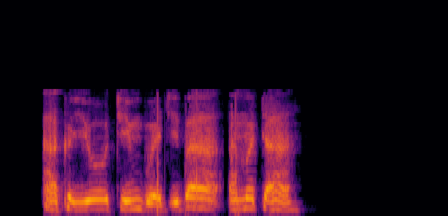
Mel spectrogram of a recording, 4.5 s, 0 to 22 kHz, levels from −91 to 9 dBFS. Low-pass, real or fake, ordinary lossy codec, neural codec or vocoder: 7.2 kHz; real; AAC, 16 kbps; none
